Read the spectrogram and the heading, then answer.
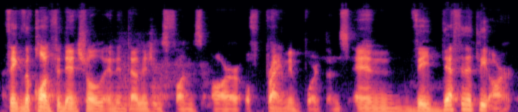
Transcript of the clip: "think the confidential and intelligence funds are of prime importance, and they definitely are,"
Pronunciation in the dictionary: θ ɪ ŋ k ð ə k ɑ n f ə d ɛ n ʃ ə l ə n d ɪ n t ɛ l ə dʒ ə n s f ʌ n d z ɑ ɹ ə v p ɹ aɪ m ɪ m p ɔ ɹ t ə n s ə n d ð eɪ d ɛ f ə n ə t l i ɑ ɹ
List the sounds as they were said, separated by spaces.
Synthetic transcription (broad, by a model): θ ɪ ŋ k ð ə k ɑ n f ə d ɛ n ʃ ə l ə n d ɪ n t ɛ l ə dʒ ə n s f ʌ n d s ɑ ɹ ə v p ɹ aɪ m ɪ m p ɔ ɹ t ə n s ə n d ð eɪ d ɛ f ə n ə t l i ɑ ɹ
